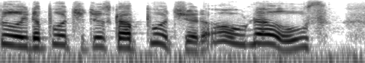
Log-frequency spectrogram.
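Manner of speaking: mocking, taunting put-on voice. Taunting enemies from behind cover in character: taunting in character. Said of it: "while I'm taunting the crap out of him".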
